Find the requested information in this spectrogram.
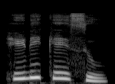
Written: ಹಿಡಿಕೆಯ್ಸು

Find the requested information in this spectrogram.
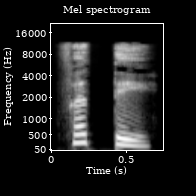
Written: ಫತ್ತೆ

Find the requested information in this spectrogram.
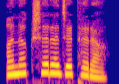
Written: ಅನಕ್ಷರಜಠರ

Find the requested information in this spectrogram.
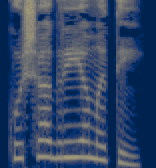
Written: ಕುಶಾಗ್ರೀಯಮತಿ

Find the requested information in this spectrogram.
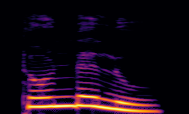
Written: ತೊಂಡಲು

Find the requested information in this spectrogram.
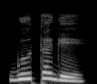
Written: ಗುತ್ತಗೆ

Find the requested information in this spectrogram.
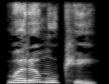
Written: ವರ್ಮಿಗ

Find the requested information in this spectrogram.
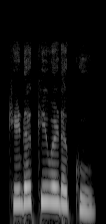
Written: ಕಿಡಕಿವಡಕು

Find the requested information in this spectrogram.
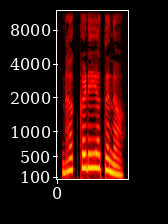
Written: ಧಕ್ಕಡೆಯತನ

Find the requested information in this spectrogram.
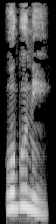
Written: ಒಗುನಿ

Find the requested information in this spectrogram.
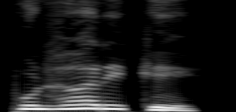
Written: ಪೊಡರ್ಕೆ

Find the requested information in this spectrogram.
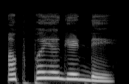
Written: ಅಪ್ಪಯಗೆಡ್ಡೆ

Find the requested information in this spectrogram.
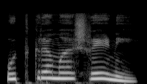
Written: ಶ್ರಾಣ

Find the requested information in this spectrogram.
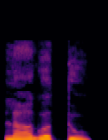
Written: ಲಗತು

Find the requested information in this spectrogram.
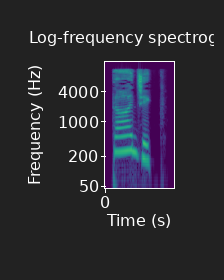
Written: ದೋಜಕ್

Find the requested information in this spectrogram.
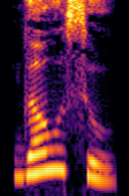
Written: ಗೌಸು

